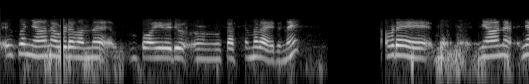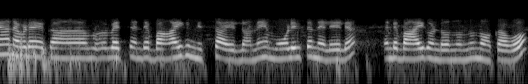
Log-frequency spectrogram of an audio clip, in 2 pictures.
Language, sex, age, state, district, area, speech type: Malayalam, female, 30-45, Kerala, Idukki, rural, conversation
